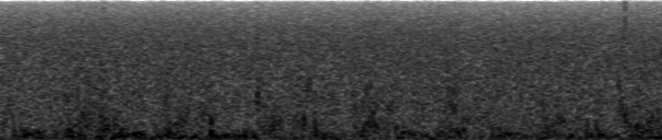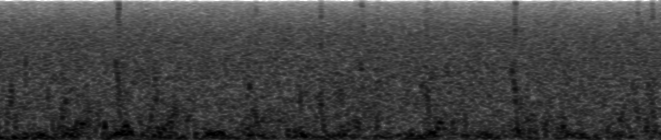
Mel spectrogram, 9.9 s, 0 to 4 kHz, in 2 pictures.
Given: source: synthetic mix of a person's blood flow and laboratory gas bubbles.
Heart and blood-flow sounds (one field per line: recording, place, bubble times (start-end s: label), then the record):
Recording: Doppler ultrasound of blood flow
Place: precordium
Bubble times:
0.46-0.97 s: bubbles
1.89-1.97 s: bubbles
2.21-2.49 s: bubbles
2.68-3.06 s: bubbles
3.28-3.70 s: bubbles
4.44-4.52 s: bubbles
4.61-5.24 s: bubbles
5.27-5.67 s: bubbles
5.77-6.07 s: bubbles
6.81-6.96 s: bubbles
7.10-7.52 s: bubbles
7.63-7.87 s: bubbles
8.08-8.38 s: bubbles
8.77-9.37 s: bubbles
9.64-9.93 s: bubbles
From the record:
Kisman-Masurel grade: 232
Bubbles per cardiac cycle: several, 3 to 8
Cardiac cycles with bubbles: 50 to 99%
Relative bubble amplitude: moderate (0.250 to 0.450)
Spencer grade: 3 (all of the cardiac periods contain showers or single bubble signals, but not dominating or overriding the cardiac motion signals)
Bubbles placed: anywhere in the cardiac cycle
